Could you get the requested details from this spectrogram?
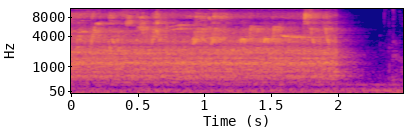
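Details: Yellow-bellied siskin (Spinus xanthogastrus) singing a rapid, twittering jumble of high thin notes and buzzy trills, continuous for two seconds before stopping abruptly.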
